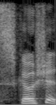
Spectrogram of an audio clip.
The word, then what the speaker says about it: Skeauxsha: The band name is Scotia. It's spelled S-K-E-A-U-X-S-H-A.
